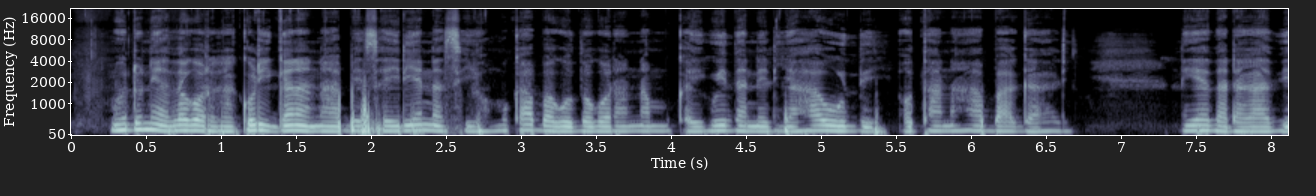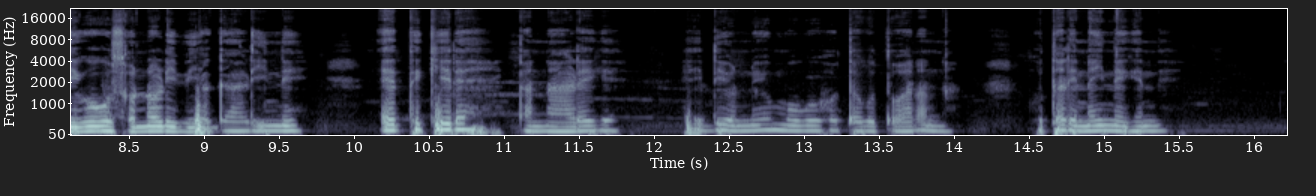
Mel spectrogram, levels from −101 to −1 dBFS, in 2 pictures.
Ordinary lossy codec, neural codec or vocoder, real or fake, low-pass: none; none; real; none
